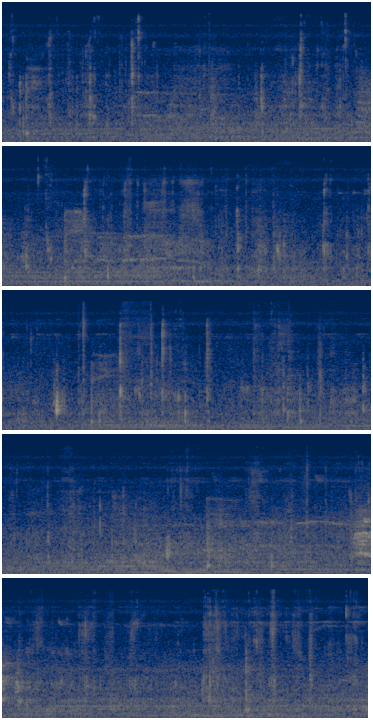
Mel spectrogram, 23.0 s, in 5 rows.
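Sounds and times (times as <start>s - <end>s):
person chewing: 0.0s - 23.0s.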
